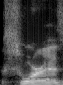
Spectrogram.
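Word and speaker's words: Suárez: I used to struggle pronouncing Suarez. It's Suarez, isn't it? I mean, that's how I would pronounce it, Suarez.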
